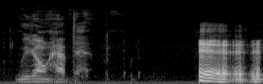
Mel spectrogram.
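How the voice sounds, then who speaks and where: A man puts on a character voice. It sounds raspy. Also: medium pitch for a man. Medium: actual play.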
